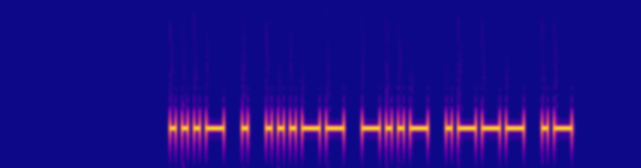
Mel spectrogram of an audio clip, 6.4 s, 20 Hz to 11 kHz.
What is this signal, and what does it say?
Morse code, heard as a keyed tone, about 20 wpm, 700 Hz. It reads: VE3XJA
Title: DXCC-100 Call Signs - 6 Characters - Repeated 2x - 20wpm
